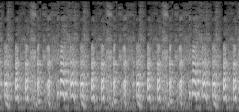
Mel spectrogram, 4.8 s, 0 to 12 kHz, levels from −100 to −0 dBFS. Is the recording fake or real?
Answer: real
